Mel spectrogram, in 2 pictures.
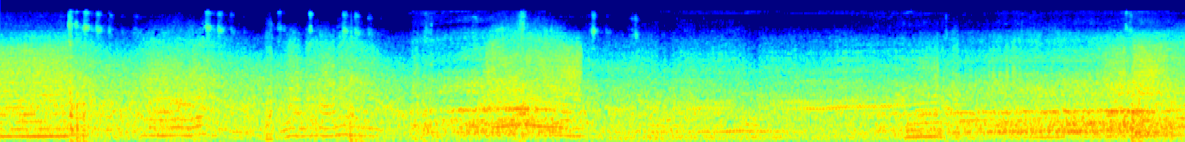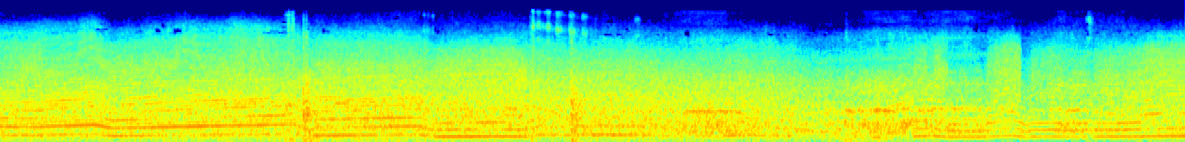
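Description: A rallycross car engine revs hard and shifts through its gears.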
